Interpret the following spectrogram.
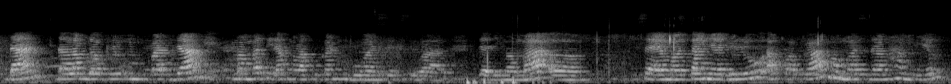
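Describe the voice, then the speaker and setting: Echoey, higher-voiced woman, polite customer-service manner. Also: fairly even intonation, moderate pace. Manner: polite, formal customer-service way of addressing the patient. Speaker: midwife demonstrating a patient examination. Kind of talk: rehearsed clinical demonstration, explaining procedure step by step. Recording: echoey room, distant mic, clear background noise.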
